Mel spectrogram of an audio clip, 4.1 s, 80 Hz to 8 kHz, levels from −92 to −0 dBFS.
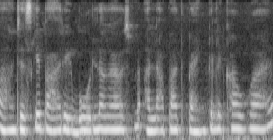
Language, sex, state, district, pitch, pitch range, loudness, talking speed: Hindi, female, Chhattisgarh, Balrampur, 240 Hz, 230-250 Hz, -16 LUFS, 190 wpm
